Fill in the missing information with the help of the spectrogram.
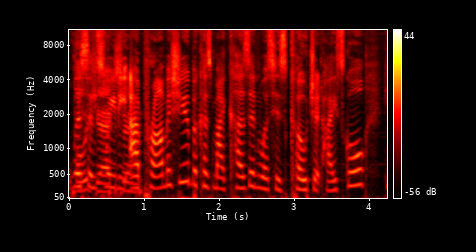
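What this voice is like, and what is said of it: Alabama Southern accent. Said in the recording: “she heard your accent”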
